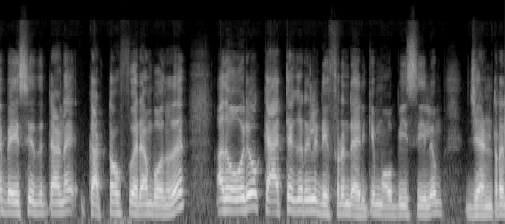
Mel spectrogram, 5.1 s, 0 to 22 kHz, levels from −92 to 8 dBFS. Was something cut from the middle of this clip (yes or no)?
no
